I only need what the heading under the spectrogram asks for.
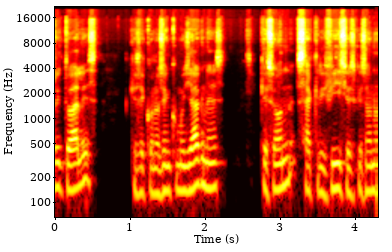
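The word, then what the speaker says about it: yajña: es el concepto de yagna. Yagna, o a veces lo pronunciamos como yagya, o yagna es lo mismo.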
